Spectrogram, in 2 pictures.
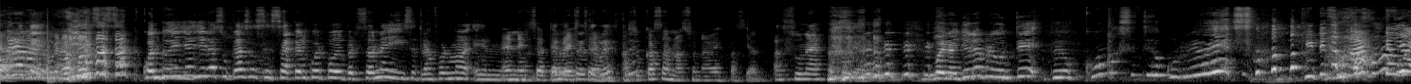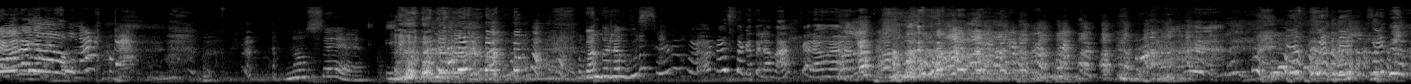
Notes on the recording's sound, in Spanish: Nuesto primer capítulo con publico!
